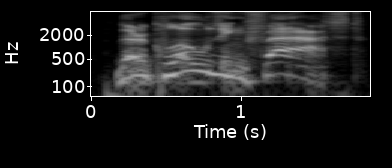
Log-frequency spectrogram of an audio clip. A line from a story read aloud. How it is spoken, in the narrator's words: a crew member up in the crow's nest ... yell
